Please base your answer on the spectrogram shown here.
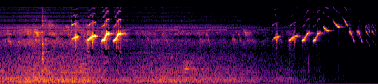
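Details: Double-collared seedeater of the Coleiro Baiano style from Pernambuco, Brazil: short bursts of high, sharp chirped notes, a quick cluster of four, then a pause and a second series of about eight thin rising and falling notes, with quiet background hum.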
